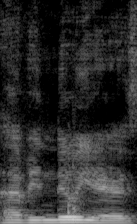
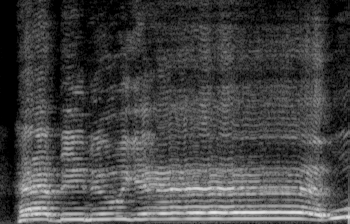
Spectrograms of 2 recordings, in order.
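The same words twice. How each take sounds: First: Said in the usual way. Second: High, loud, drawn-out cheer; new year countdown crowd. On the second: Real, not acted. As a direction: belt it out at midnight. Midnight celebration cheer.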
